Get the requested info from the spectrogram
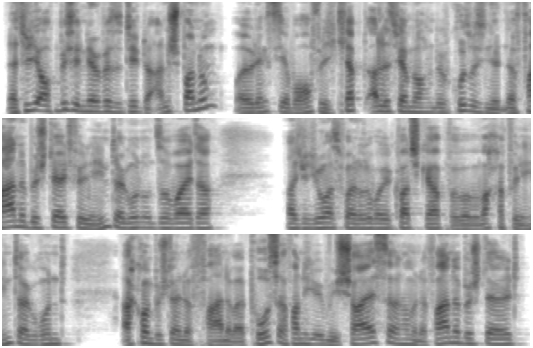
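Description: A man's voice: medium pitch, racing, darkish tone. A man hosting a podcast in a casual, chatty way, often chuckling as he tells stories. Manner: chatty, often chuckles while telling anecdotes. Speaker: podcast host.

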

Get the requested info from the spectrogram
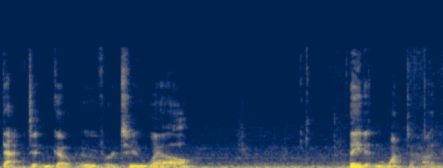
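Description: A woman in her fifties reading aloud to children expressively, with deliberate, dramatic emphasis. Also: deep voice, fairly even intonation, vocal fry. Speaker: storybook reader. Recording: roomy, noticeable background noise.

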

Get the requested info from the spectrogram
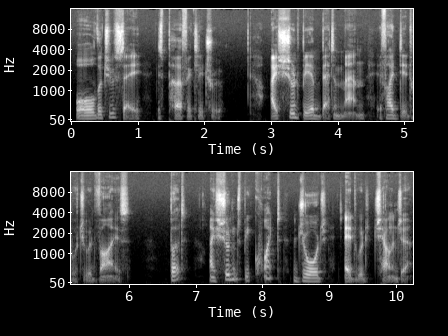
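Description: Man playing domineering professor, audiobook, pompous, booming, gravelly, husky, mocking. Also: big pitch swings, measured pace, fairly bright tone, heavily acted. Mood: pompous, commanding. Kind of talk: audiobook character voice.

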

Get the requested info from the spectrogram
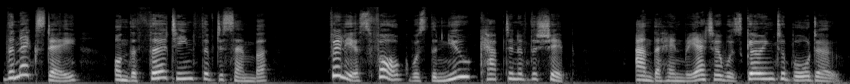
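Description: A woman reading a scripted storybook narration in a clearly enunciated, expressive way. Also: mid-range voice, normal speed, dry recording. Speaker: audiobook narrator.

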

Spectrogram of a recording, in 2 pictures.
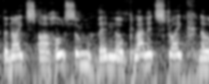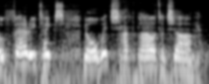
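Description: An actor playing an awed, devout soldier on watch, in lyrical classical drama style. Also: male voice, fairly high pitch, fairly even intonation, measured pace, a little hiss or hum, natural voice. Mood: reverent. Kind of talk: classical stage drama acting.

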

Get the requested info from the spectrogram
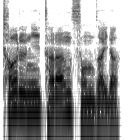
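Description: An actor playing an arrogant, grandiose young pharaoh in an anime game, declaiming in an imperious, pompous way. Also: male voice, medium pitch, measured pace, clean tone, no room sound, clean studio sound, lightly acted. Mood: grand, haughty.

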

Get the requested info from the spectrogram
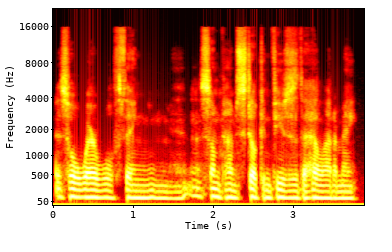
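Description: A man's voice: lowish voice, little pitch movement, normal speed, a little mellow, no room sound, natural voice. A man playing a caring, easygoing boyfriend, dry close sound. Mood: concerned, soothing. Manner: conversational, hesitant, reassuring. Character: caring, easygoing human boyfriend of a werewolf woman. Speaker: audio roleplay performer. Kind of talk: intimate one-sided boyfriend audio roleplay.

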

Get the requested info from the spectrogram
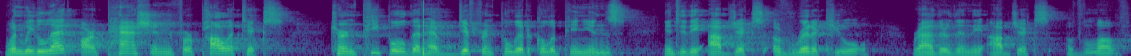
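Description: Older bishop preaching slowly in a reverberant church. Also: male voice, on the high side. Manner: measured, questioning preaching with open gestures. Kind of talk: sermon. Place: large church sanctuary, at a pulpit. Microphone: pulpit microphone.

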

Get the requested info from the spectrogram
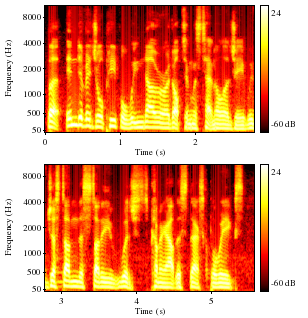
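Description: A man on a discussion panel rattles off his points at a quick clip, with lots of asides. His voice is recorded close and dry, with no room sound around it. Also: medium pitch, darkish tone, breathy edge, dry recording. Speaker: roundtable guest.

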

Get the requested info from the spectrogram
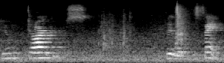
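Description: A woman's voice: high-pitched, slow. A young female performer playing an imaginative little girl telling grisly tales in a staged reading, theatrically. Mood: urgent, wary. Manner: theatrical, declaiming. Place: small hall, staged reading before an audience. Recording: roomy distant camera recording, noisy background.

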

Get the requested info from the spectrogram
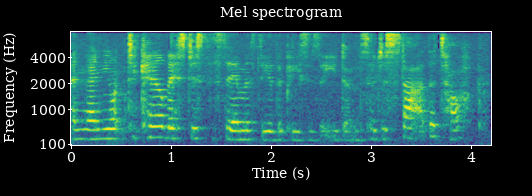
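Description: A young woman with a cold talks casually as she curls her hair, her voice a little croaky and fairly high. She sits back from a webcam in a small bedroom, so she sounds a touch distant, with a faint hiss underneath. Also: fairly even intonation, fast, a bit bright. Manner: chatty, talks while styling hair, many ums. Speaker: beauty vlogger. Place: small bedroom with fairy lights.

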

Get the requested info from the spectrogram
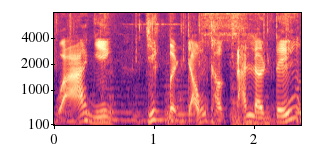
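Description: A man's voice: on the high side, wildly swooping pitch, unhurried. A man voicing a shrewd, confident fox who reasons things out in a cartoon fable. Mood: smug, explaining. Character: shrewd, confident male fox, clever and composed. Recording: loud music behind the voice. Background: loud jingling music.

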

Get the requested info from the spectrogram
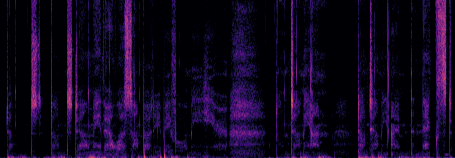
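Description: An unhurried, airy whisper carries this ASMR roleplay, fearful and searching. The speaker murmurs worried questions and loops single words in soft repetition, never raising the voice above a hush. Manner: frightened, breathless questions to themselves.

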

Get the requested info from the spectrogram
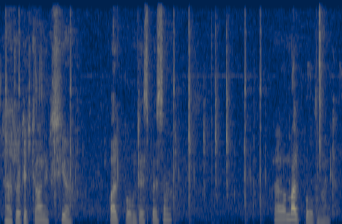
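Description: A man's voice: fairly high pitch, fairly even intonation, moderate pace, darkish tone. A man doing casual gaming commentary, thinking aloud in a slangy, grumbling way. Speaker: let's player. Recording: clear background noise.

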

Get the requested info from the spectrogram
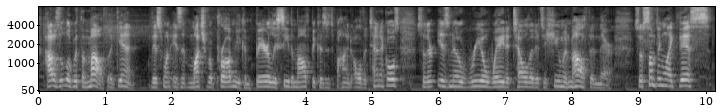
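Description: A man in his thirties, a channel host, chatting casually and explaining practical details in a small indoor studio. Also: a little high. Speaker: channel host reviewing masks. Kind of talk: casual review talk.

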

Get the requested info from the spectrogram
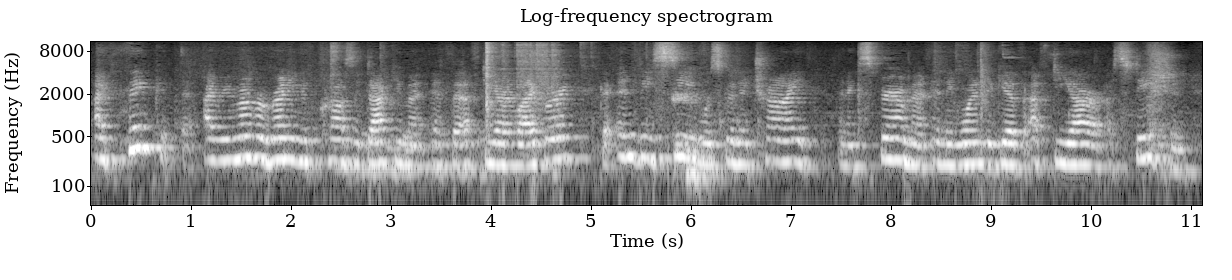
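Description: A woman's voice: medium pitch, fairly even intonation, normal speed, few pauses, background noise. Distant woman chatting in an echoey room. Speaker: audience member. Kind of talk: casual contribution to a discussion.

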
